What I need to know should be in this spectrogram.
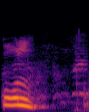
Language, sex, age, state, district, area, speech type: Kashmiri, female, 30-45, Jammu and Kashmir, Anantnag, rural, read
